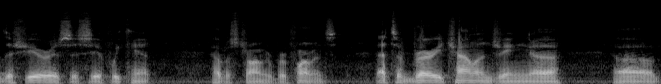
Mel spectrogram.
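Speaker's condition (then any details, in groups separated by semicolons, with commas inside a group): No condition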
